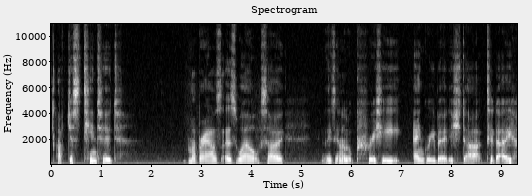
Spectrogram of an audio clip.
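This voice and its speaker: A woman in her fifties with a fairly low voice that is still a little nasal, talking through her makeup routine. She chats casually and drops into quiet, murmured asides while she works. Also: expressive, takes it slowly, vocal fry. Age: 50s. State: slightly nasal, recovering from illness. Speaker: beauty vlogger. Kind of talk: casual makeup tutorial chat.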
